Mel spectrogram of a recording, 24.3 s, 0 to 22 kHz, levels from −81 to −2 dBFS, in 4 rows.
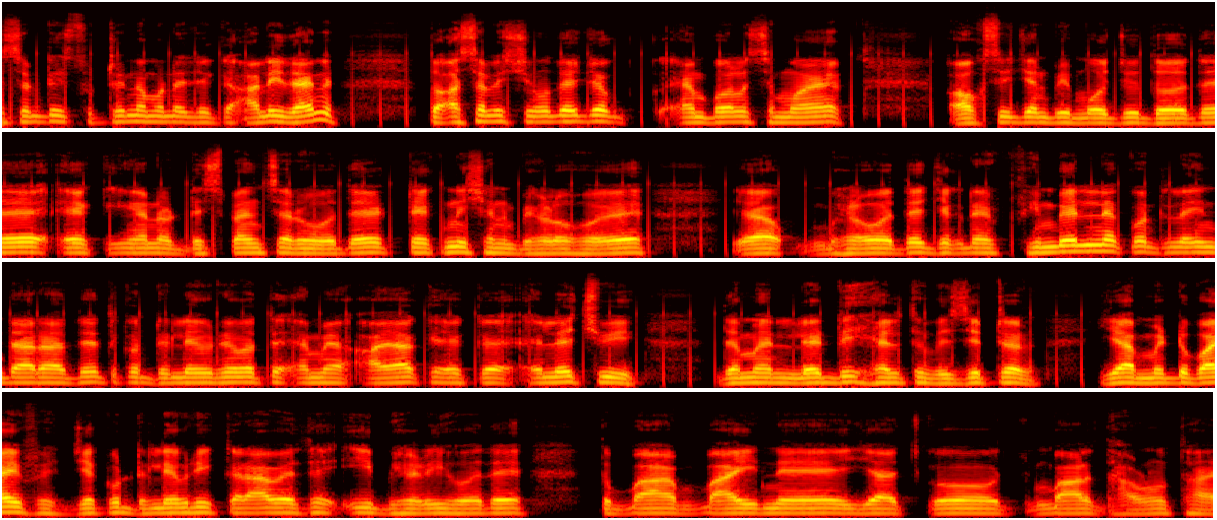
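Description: A speech recording carries a train of clicks from 0.04 s to 17.54 s, ending just before "جاں مڈ وائیف": around 150 evenly spaced ticks at 7.66 per second, peaking roughly 5 dB above the speech. They show as regular vertical broadband stripes on a spectrogram and matching spikes on the waveform, likely interference from nearby equipment.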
